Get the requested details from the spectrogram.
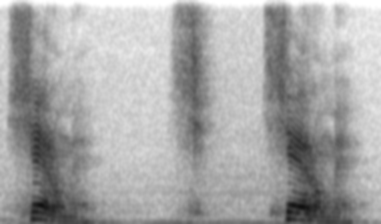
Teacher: The first one is when the middle of the tongue touches the palate and you have the sound H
